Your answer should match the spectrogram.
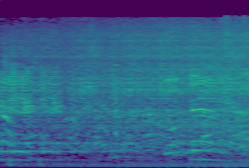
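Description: A man's amplified voice trails off just after the start, leaving the faint chatter of people gathered close by over a steady low hum from the sound system.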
